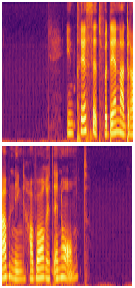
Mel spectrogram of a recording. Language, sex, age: Swedish, female, 27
